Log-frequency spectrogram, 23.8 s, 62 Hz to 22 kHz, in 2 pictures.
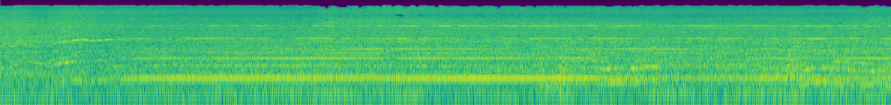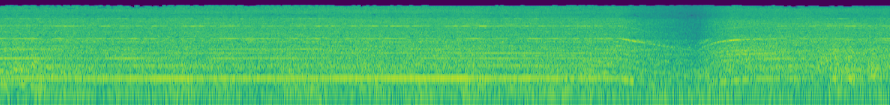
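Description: A compressed-air blower roars steadily while clearing dust from inside a large 690V variable frequency drive during maintenance, a loud continuous whine with a brief dip near the end before the blast resumes.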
